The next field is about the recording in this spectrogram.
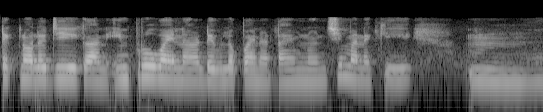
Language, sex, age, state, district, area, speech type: Telugu, female, 18-30, Telangana, Sangareddy, urban, spontaneous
